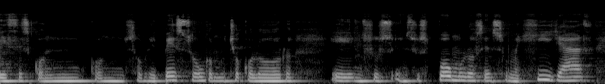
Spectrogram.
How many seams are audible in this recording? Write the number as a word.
one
